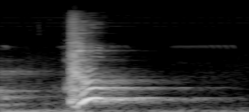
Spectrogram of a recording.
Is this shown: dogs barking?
yes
